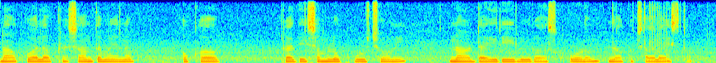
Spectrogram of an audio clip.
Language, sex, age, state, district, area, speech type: Telugu, female, 18-30, Telangana, Adilabad, urban, spontaneous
